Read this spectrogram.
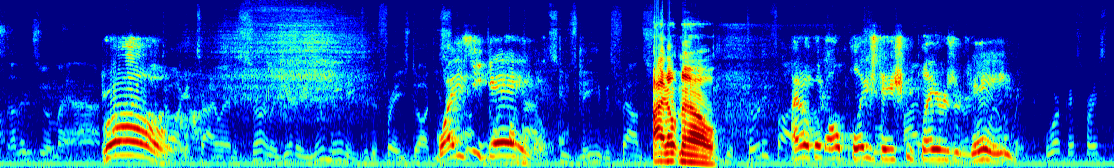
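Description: Teenage boys laugh loudly over an online call.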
